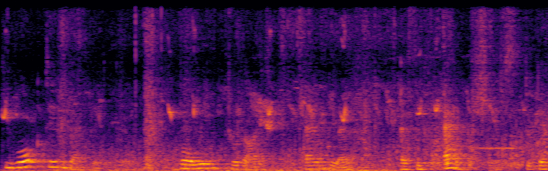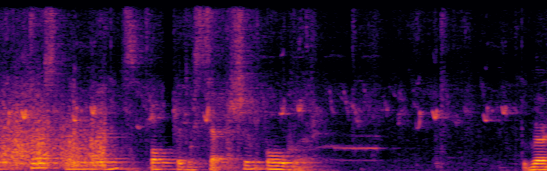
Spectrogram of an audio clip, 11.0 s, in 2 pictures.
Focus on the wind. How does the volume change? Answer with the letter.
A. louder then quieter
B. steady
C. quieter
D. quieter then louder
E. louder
E.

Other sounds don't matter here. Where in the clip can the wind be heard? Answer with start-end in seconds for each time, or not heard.
0.0-6.7.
